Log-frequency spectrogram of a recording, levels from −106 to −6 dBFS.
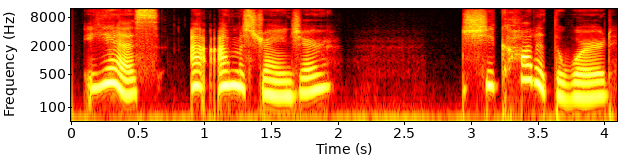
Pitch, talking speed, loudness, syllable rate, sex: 235 Hz, 130 wpm, -19 LUFS, 3.7 syllables/s, female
